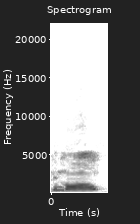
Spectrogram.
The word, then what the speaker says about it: Imaal: And then Imaal, Imaal, is pronounced like, where would you get one? Well, you would get one at a mall if they ever sold them there, which they don't, but it's pronounced sort of the same way.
